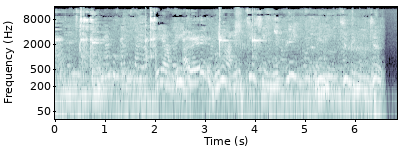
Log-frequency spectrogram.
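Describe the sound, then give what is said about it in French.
Glasses clink in a toast at a family table among older women, several light chinks ringing over lively overlapping chatter. “J'ai l'impression que il y a du chin-chin. Ok. Cling, cling, cling, les mamies, elles trinquent.”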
